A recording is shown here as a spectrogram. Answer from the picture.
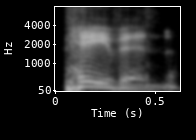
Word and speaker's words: Pavin: Pavin. Like, spelled like Gavin, but with a P. It's Pavin Smith.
